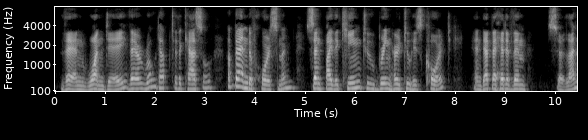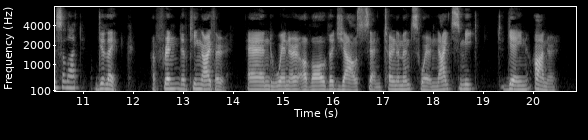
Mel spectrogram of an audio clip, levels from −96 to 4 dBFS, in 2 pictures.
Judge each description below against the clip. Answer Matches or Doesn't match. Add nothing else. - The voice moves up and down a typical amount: Matches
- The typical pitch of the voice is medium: Matches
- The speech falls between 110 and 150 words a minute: Matches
